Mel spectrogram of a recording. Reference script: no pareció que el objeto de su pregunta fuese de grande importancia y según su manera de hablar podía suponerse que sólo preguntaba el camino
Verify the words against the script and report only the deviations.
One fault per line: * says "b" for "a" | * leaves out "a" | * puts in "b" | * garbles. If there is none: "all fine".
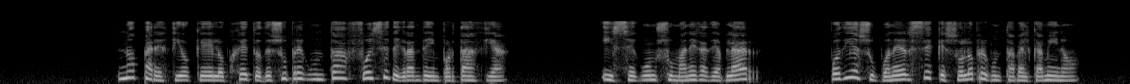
all fine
